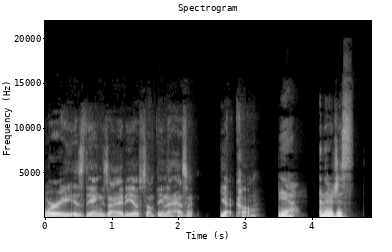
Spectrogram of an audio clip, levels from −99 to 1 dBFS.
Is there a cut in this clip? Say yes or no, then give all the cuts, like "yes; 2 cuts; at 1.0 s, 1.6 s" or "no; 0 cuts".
no; 0 cuts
